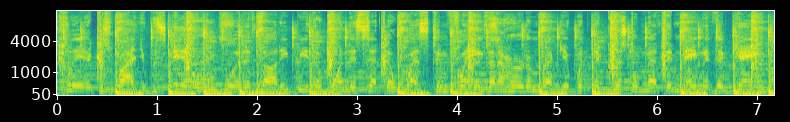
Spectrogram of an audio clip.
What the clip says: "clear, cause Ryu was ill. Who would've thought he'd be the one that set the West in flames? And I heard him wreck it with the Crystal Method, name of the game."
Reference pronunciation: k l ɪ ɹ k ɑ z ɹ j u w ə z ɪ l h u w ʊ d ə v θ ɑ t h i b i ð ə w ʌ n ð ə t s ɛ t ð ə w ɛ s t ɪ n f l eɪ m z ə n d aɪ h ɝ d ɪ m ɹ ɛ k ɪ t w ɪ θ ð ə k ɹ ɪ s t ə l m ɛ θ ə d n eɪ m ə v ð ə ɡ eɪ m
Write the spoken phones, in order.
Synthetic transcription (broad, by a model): k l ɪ ɹ k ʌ z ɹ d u w ə z ɪ l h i w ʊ d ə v θ ɑ t h i b i ð ə w ʌ n ð ə t s ɛ t ð ə w ɛ s t ɪ n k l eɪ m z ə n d aɪ h ɝ d ɪ m ɹ ɛ k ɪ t w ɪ ð ə k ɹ ɪ s t l m ɛ θ ə d n eɪ m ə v ð ə ɡ eɪ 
